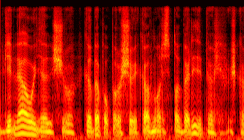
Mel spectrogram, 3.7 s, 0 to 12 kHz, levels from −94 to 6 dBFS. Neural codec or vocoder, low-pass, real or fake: autoencoder, 22.05 kHz, a latent of 192 numbers a frame, VITS, trained on many speakers; 9.9 kHz; fake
